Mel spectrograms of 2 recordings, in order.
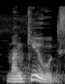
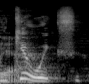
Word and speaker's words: Mankiewicz: A ver, Mankiewicz sería. – Mankiewicz, sí.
